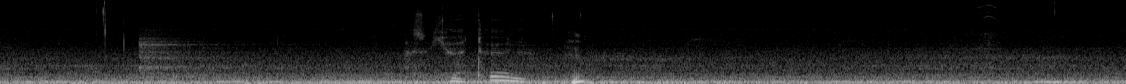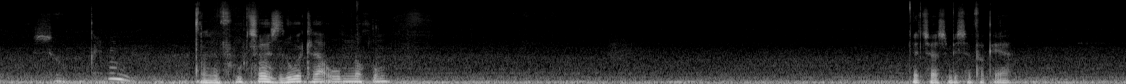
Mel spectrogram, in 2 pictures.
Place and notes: St. Barbara-Klinik Hamm-Heessen, Am Heessener Wald, Hamm, Germany - Ralf Grote - radio at the edge of the forest...
We are with Ralf Grote, behind a window of the “St Barbara Hospital”… or better, one of the large windows of a Radio studio of the “Bürgerfunk” (community radio) of the city. What makes this place so special that Ralf can be found here, often on several evening of the week, after work, making radio. Ralf beginning to tell, and opens the window to the forest…
The “Radio Runde Hamm” (RRH) is an open studio, where residents can come to make Radio programmes, or learn how to do it. A group of radio-enthusiasts between 17 and 70 years old is “running the show”, assisting and training new-comers. Ralf Grote is part of this since 1999, today he’s the studio manager…
Wir stehen mit Ralf Grote an einem Fenster der “Barbaraklinik” … oder besser, des Studios der Radio Runde Hamm. Was macht diesen Ort so besonders, dass Ralf hier mehrmals in der Woche abends, nach getaner Arbeit noch hier zu finden ist…? Ralf erzählt und öffnet das Fenster zum Wald….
